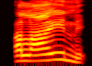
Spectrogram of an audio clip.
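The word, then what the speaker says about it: align: Resign लेकिन जी का उच्चारण नहीं कर रहे हैं। अलाइन एल आई जी एन अलाइन सी ए एम पी ए आई जी एन कैंपेन क्या पढ़ रहे हैं?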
